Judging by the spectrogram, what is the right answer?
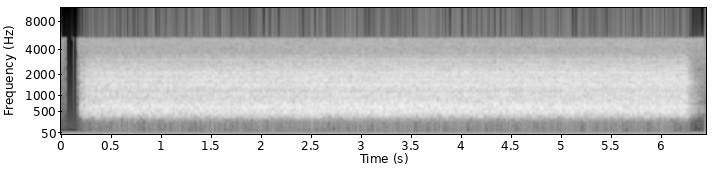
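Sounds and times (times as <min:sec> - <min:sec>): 
static: 0:00.0 - 0:06.4.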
